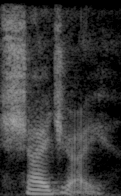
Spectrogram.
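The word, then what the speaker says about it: Xeijay: Yeah, the friends that I use Born Pretty, Johnson, Gay, Nice, Deco, and apparently that's pronounced Shay J. I don't know. It's cuz it's a weird spelling. X E I J A Y.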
